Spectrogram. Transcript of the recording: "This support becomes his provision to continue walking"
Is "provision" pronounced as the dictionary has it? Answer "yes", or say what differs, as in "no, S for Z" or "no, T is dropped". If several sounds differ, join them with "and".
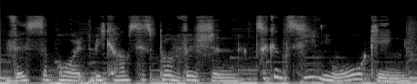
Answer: yes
